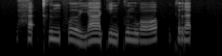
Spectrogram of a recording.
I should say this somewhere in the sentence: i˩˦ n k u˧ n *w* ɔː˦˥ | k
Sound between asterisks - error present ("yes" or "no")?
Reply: no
